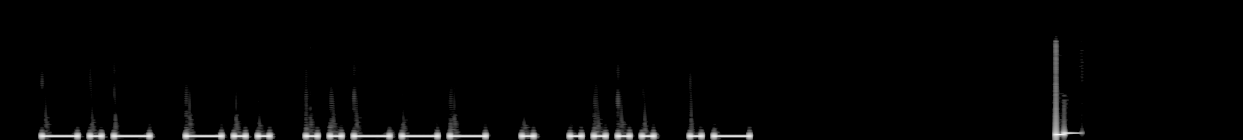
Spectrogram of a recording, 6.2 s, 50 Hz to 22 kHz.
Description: Morse code, heard as a keyed tone, about 20 wpm, 700 Hz. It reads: KD2EHA
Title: USA Callsign DE Callsign - 6 Characters - 20wpm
